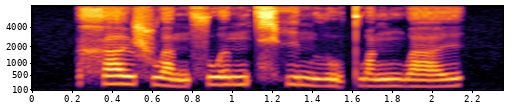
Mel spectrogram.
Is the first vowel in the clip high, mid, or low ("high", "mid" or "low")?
low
